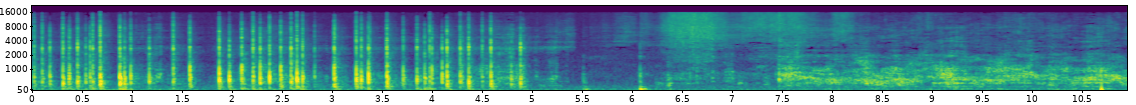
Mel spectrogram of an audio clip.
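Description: Long nails tap rapidly on the front and sides of a large, hollow, green printed cardboard display box, making a quick typing-like clicking with a hollow papery knock. After about five seconds the tapping fades into a bright hissing swipe and then a steady, softer scratchy rustle across the cardboard.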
